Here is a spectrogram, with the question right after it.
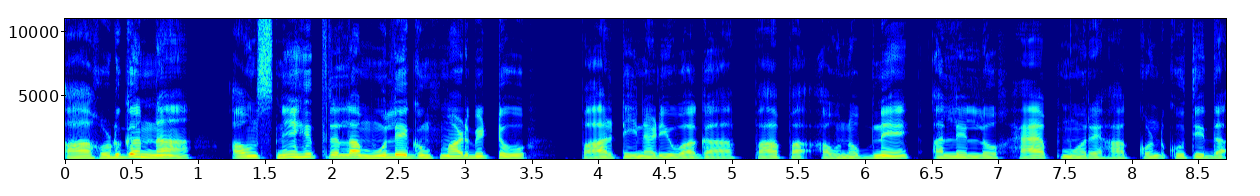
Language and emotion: Kannada, sad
